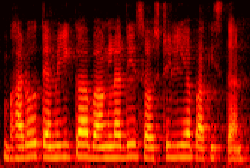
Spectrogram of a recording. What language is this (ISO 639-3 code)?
ben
